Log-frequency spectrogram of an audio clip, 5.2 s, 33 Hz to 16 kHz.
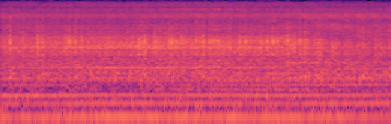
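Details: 2014–2015 9th-gen Honda Civic CVT in Drive, brakes held while lightly accelerating at 1300–1500 rpm, cold (goes away once warm): loose buzzing rattle over idle from the serpentine belt tensioner; belt possibly loose, old or cracked.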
